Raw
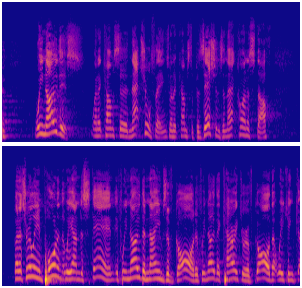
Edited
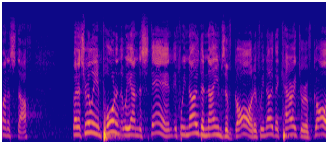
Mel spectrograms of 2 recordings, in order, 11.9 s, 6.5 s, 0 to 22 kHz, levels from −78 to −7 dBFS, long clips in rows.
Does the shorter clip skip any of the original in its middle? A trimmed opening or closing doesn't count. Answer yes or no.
no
